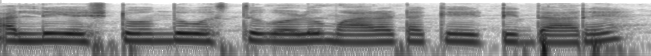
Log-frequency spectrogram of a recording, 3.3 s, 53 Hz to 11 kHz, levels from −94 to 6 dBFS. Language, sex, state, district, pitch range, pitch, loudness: Kannada, female, Karnataka, Bangalore, 210-230 Hz, 220 Hz, -16 LUFS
